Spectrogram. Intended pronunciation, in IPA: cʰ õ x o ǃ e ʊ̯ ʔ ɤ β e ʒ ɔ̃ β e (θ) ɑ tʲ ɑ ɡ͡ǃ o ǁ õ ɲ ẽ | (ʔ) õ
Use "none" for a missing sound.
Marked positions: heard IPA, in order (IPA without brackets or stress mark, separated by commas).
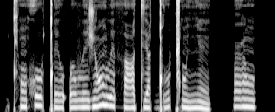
θ, ʕ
